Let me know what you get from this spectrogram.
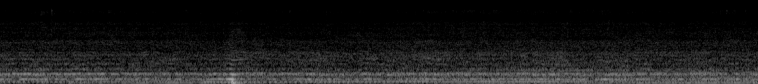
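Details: Young honey bees practising flight make a continuous swarm hum, a low layered drone that stays level, broken once by a sharp click a little past two seconds.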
